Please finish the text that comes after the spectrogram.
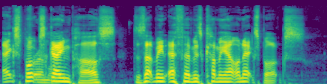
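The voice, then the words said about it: Funny put-on character voice. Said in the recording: “Why did you put a funny voice? ... Because I'm like being a Norman.”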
